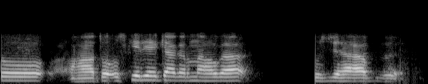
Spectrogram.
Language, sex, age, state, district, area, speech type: Urdu, male, 18-30, Uttar Pradesh, Saharanpur, urban, conversation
